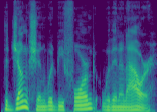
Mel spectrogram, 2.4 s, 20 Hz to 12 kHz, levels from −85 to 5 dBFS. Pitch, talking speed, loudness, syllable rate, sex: 105 Hz, 205 wpm, -17 LUFS, 5.2 syllables/s, male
